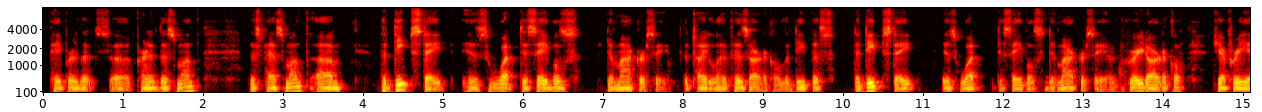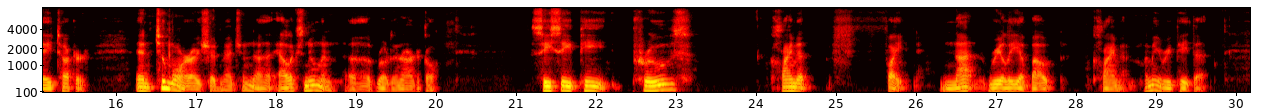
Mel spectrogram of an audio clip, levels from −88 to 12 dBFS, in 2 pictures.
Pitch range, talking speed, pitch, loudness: 90-110 Hz, 125 wpm, 95 Hz, -26 LUFS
